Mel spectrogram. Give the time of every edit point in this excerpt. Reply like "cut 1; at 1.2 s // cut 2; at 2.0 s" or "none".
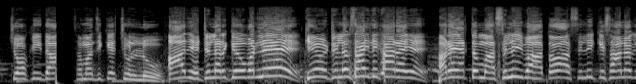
cut 1; at 1.6 s // cut 2; at 3.0 s // cut 3; at 4.3 s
